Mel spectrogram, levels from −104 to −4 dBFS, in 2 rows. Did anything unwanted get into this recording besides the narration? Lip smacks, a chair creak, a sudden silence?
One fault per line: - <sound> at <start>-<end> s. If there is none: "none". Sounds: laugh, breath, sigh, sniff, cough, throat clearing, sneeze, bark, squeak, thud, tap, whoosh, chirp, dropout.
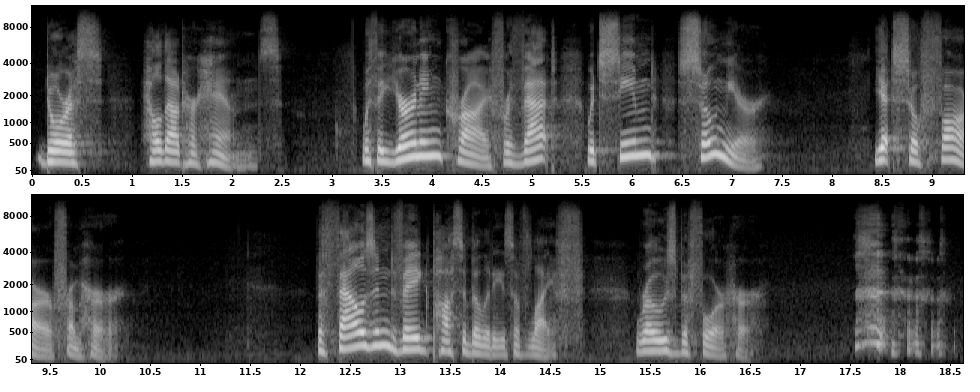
- laugh at 17.5-18.6 s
